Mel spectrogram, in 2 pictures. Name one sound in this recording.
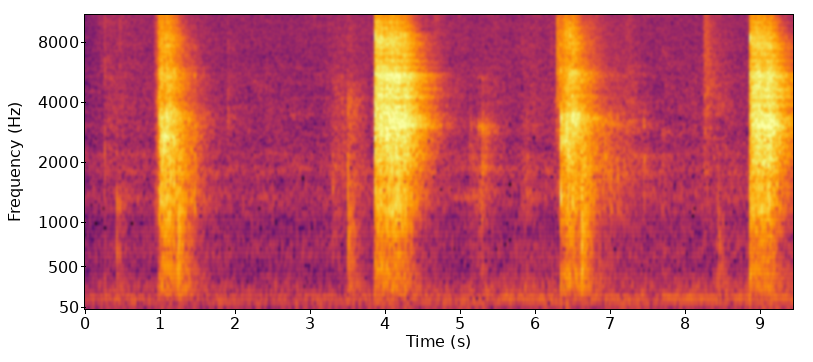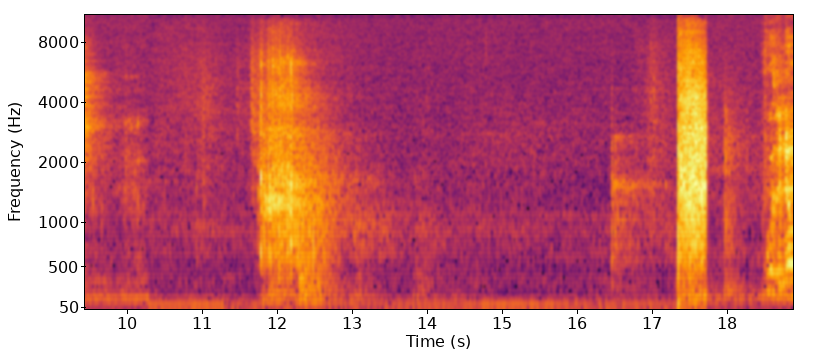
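A loaded barbell drops onto the floor with a loud thud and clatter.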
